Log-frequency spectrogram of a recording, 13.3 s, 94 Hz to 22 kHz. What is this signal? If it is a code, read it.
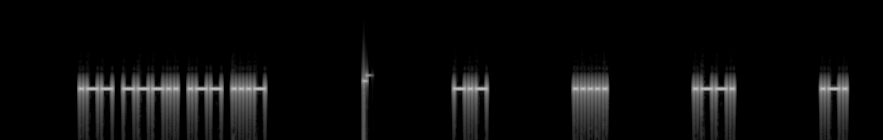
Morse code, heard as a keyed tone, about 23 wpm, spaced as for 10 wpm, 700 Hz. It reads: W8WV K5PR
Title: USA Call Signs - 8x Character Spacing - 22wpm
